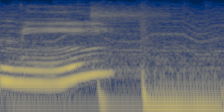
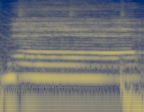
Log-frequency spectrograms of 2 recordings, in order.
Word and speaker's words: Meghan: I feel like the focus is starting to shift off of me. Maybe in editing you'll fix it. People were saying meh. It's not meh. It's pronounced me. The H is silent.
